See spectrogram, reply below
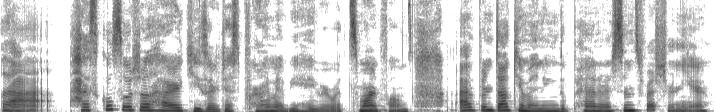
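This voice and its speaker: A woman playing a quirky, nerdy high school girl with a crush, in an ASMR roleplay with awkward, eager rambling and whispery asides. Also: expressive, normal speed, creaky, darkish tone, dry recording, studio quality. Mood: playful, chatty. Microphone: close microphone, dry.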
